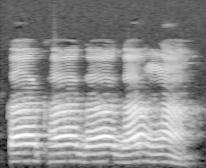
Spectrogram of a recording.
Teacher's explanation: कंठ मतलब कंठ जो है यहां गले के पास यहीं से इसका उच्चारण स्थान होता है।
